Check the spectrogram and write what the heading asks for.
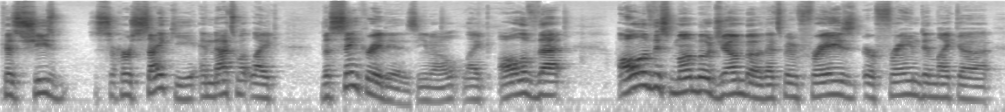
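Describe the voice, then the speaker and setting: A man's voice: on the high side, lively intonation, a bit bright. Rambling man in an echoey room. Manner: rambling, lots of restarts and swearing; acts out characters' lines in quick asides. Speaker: podcast co-host. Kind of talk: casual podcast chat about anime. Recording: roomy echo.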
